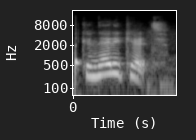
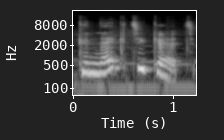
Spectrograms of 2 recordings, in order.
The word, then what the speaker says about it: Connecticut: make as English speaker I guess speakers maybe Connecticut I don't know why you you better a see in the middle of that word but you're not pronouncing it Connecticut in it's to be but no Connecticut I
